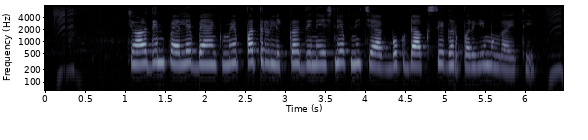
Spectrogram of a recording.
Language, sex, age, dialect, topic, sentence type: Hindi, female, 36-40, Hindustani Malvi Khadi Boli, banking, statement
